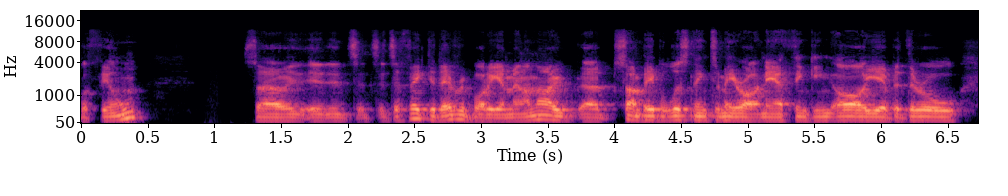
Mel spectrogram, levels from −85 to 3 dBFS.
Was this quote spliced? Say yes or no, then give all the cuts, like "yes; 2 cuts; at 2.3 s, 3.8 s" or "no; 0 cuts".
no; 0 cuts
